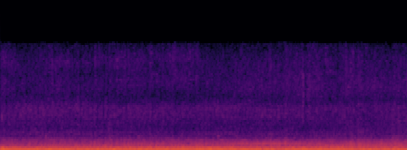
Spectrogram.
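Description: Water rushes and churns behind a speeding boat.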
